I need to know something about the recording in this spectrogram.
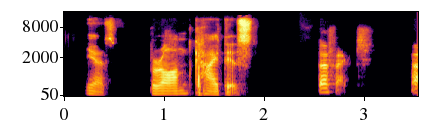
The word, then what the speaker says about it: bronchitis: So bronchitis. So one of the suffix inflammations is on itis, right? So the E letter in English pronounces I. So bronchitis. Yes, bronchitis.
